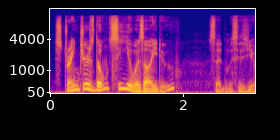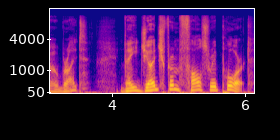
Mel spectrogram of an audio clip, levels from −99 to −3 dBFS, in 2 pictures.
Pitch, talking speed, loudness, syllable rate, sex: 125 Hz, 145 wpm, -20 LUFS, 4.0 syllables/s, male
